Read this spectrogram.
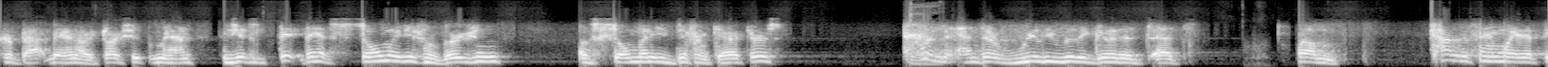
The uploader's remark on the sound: PHONE CALLS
